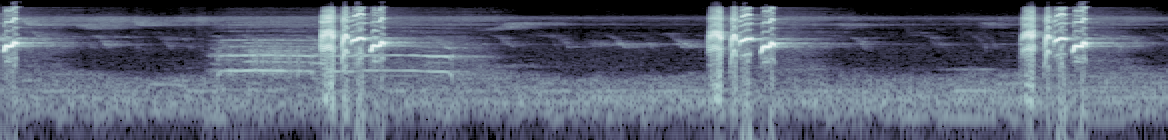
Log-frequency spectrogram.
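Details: Song of a sooty-headed bulbul in full voice, played to draw out a rival: three complete bubbly chirping phrases about two seconds apart, soft drawn-out whistles from another bird heard faintly between them.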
